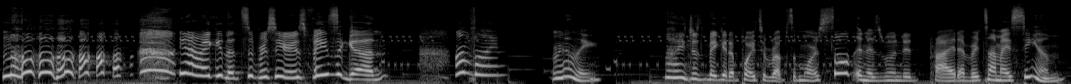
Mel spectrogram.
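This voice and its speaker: A woman's voice: sits high, big pitch swings, unhurried, faint music behind, pitched above the performer's own voice. A woman voicing a cheerful, mocking young woman who giggles and teases while reading a game aloud. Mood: teasing. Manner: giggly, teasing.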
